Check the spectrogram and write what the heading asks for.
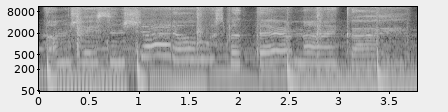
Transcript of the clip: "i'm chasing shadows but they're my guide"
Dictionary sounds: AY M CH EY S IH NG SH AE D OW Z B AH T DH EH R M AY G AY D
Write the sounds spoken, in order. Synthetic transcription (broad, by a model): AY M CH EY S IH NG SH AE D OW Z B AH T DH EH R M AY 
